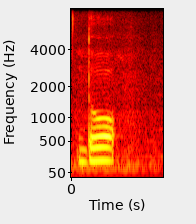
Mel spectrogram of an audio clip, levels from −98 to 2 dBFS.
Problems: constant background noise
